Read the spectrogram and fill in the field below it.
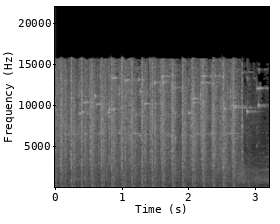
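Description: Rapid automatic gunfire from a weapon being emptied in the shooter game Crysis 2, a fast, even rhythm of loud shots that continues for about three seconds and then cuts off as the ammunition runs out.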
